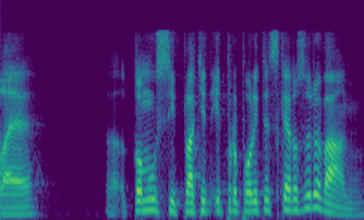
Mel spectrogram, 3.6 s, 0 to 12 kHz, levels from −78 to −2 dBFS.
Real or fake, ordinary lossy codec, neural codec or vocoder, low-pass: fake; AAC, 64 kbps; codec, 16 kHz, about 1 kbps, DyCAST, with the encoder's durations; 7.2 kHz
